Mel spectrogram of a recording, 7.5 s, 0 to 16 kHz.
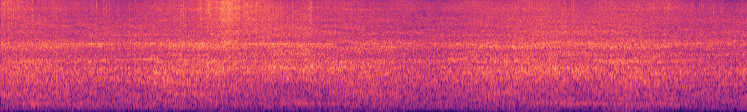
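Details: Hoover S2095 Quick Broom II mains-powered bagless stick vacuum, brand new, picking up rolled oats. Steady high airy whine with faint debris rattle, constant pitch under load. Picked all the oats up: normal running.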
